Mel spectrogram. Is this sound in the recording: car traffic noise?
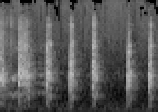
no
